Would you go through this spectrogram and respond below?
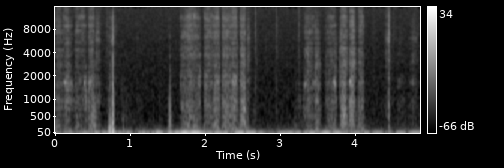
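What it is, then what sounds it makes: Steel pen nib scratching on paper. A steel fountain pen nib, held in the fingertips, writes cursive words in dark green ink on a single sheet of lined paper. Light, soft scratching strokes come in bursts with brief pauses, and one sharp tap stands out near the start.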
